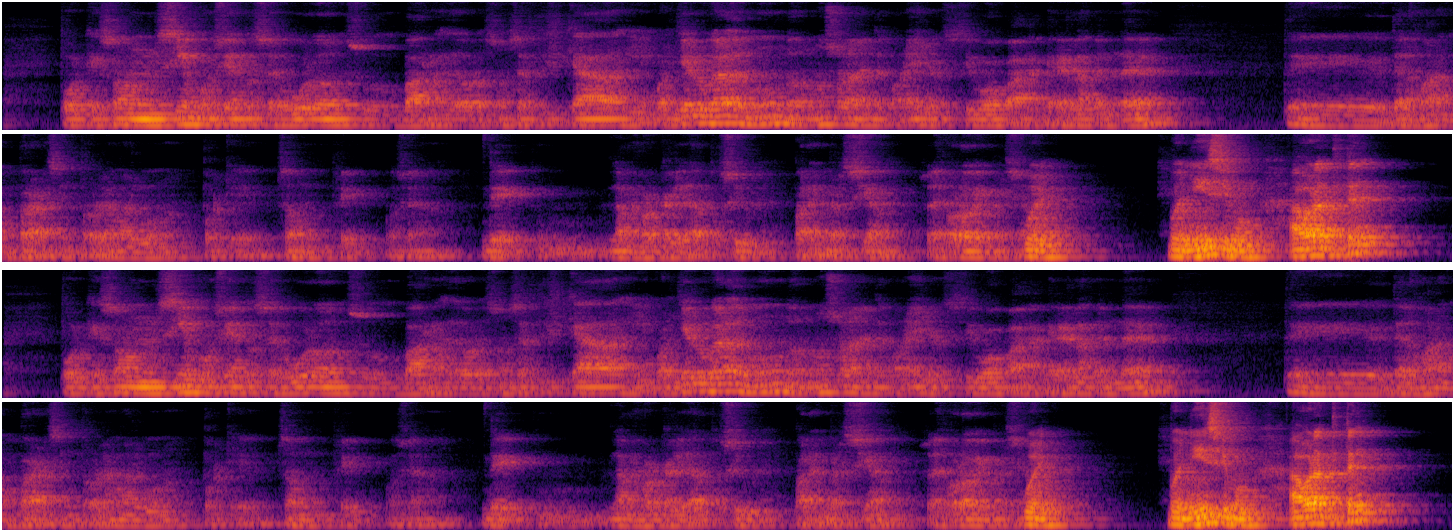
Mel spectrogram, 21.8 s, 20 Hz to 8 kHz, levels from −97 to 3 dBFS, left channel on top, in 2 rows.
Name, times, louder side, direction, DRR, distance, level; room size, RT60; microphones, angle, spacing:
voice 1, 0.4-8.8 9.6-14.2 14.5-18.7, left 2 dB, 35° left, -7 dB, 0.8 m, -36 dB
voice 2, 19.6-21.1, right 2 dB, 35° right, 0 dB, 0.4 m, -22 dB
3.2 x 2.2 x 2.7 m, 0.78 s
head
